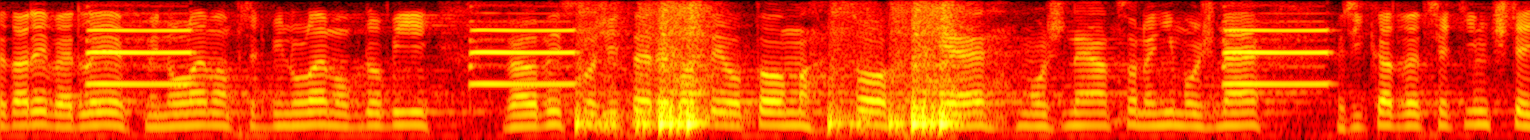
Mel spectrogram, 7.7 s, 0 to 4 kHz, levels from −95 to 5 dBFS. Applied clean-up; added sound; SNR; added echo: none; Snare drum + Wind instrument, woodwind instrument; -4 dB; none.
